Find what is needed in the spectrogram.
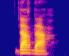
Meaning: alternative form of dare-dare
- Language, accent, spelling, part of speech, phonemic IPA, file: French, France, daredare, adverb, /daʁ.daʁ/, LL-Q150 (fra)-daredare.wav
